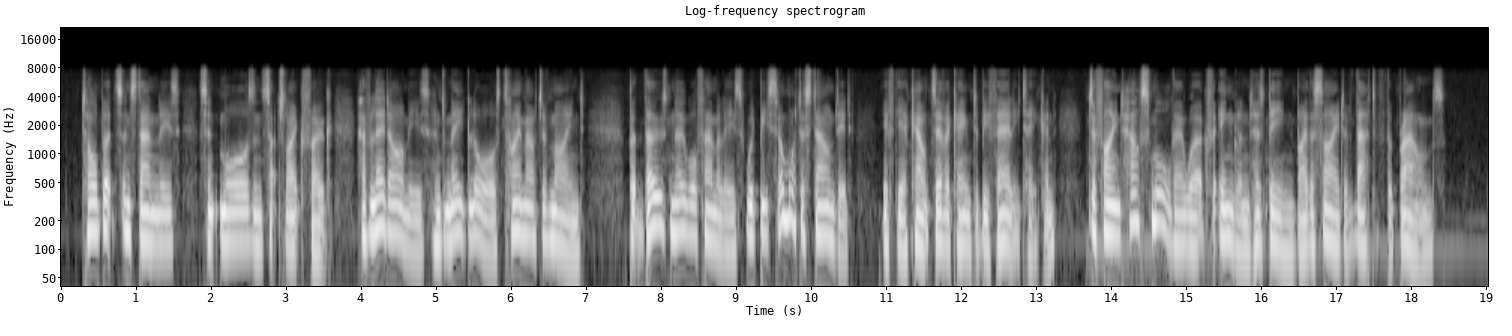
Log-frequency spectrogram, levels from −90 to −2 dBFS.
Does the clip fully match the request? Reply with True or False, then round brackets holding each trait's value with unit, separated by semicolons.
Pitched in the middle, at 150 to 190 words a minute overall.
False (120 Hz; 170 wpm)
